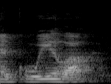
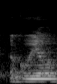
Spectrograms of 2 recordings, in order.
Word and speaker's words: Aguilar: So without any further ado, the new amp is an Aguilar. I think that's how you pronounce it, Aguilar, A-G-U-I-L-A. They're made in New York, I believe. So it's either Aguilar or Aguilar.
